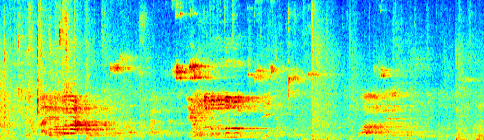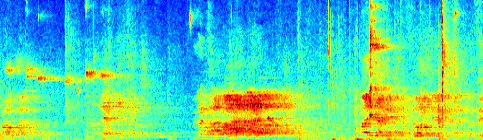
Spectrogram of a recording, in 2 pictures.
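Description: A ball thuds as it is kicked and bounces on a hard floor.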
